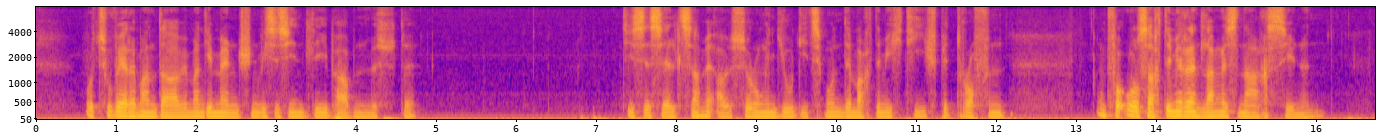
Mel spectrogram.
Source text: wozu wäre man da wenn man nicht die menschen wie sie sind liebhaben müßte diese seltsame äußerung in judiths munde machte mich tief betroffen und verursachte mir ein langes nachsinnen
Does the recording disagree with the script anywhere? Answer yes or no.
yes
